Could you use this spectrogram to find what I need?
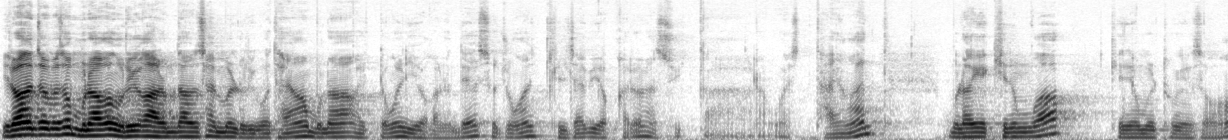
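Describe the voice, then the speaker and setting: A man at a very fast pace, with lively intonation and audible room echo. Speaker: high school teacher. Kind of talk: online class lecture. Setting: recorded online lesson.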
